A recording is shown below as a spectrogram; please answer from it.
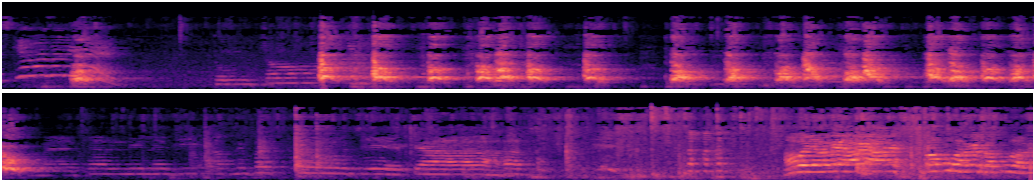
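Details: Two Labrador Retrievers excitedly welcoming their owner back after three days away: a long run of rapid, repeated barks, then rising whines and yelps, ending in drawn-out, wavering whining.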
